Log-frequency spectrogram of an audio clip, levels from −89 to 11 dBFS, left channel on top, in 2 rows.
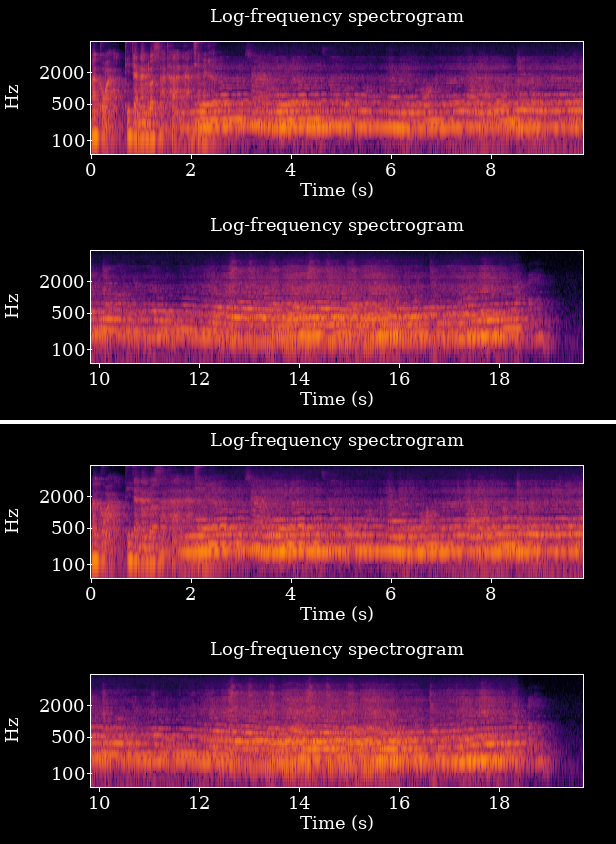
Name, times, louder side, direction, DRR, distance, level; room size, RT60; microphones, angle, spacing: voice 1, 0.0-2.5, left 2 dB, 60° left, 4 dB, 0.4 m, -26 dB
sound 1, 1.3-18.4, right 1 dB, 35° right, 0.4 m, -25 dB
voice 2, 3.1-7.0 7.5-9.2 9.5-11.5 12.1-14.6 15.4-19.0, right 1 dB, 65° right, -7 dB, 1.3 m, -38 dB
2.8 x 2.7 x 4.2 m, 1.2 s
head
